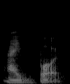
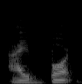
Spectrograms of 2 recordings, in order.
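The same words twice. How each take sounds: Both takes have the same delivery.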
